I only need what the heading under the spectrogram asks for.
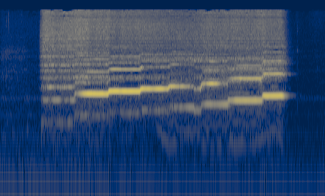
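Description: An untuned ohayashi-style shinobue bamboo flute, used for festival music, plays a slow stepwise scale of several sustained, breathy notes climbing in pitch, loud and alone, with the uneven intervals typical of ohayashi festival music rather than a Western do-re-mi.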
